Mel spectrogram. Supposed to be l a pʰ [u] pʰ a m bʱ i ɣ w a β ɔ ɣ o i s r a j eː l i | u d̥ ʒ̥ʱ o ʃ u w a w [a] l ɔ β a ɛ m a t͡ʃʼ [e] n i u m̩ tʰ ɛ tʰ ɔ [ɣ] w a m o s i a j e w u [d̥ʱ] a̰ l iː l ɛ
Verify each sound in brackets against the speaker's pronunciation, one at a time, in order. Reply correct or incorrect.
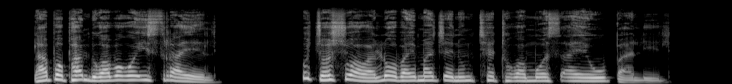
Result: incorrect, correct, correct, correct, incorrect

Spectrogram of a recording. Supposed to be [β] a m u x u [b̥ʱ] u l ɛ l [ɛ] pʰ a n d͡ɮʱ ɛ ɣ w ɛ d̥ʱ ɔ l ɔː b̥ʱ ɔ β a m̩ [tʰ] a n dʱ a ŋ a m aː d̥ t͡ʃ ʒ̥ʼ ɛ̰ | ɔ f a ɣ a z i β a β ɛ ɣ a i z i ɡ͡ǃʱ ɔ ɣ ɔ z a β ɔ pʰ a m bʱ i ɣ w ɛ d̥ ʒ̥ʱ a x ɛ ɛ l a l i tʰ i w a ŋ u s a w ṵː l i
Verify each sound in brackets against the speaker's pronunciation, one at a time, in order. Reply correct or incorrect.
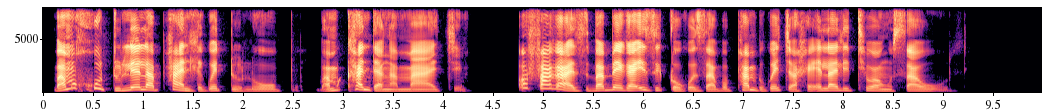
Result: correct, incorrect, incorrect, incorrect

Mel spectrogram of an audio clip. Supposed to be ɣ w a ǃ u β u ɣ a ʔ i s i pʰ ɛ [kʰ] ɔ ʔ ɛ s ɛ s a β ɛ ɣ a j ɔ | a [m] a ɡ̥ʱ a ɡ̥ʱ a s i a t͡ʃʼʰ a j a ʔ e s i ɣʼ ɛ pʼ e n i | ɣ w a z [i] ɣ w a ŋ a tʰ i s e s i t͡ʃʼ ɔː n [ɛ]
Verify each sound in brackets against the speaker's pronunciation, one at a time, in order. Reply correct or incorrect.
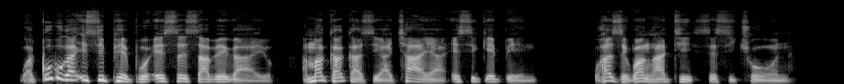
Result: incorrect, correct, incorrect, incorrect

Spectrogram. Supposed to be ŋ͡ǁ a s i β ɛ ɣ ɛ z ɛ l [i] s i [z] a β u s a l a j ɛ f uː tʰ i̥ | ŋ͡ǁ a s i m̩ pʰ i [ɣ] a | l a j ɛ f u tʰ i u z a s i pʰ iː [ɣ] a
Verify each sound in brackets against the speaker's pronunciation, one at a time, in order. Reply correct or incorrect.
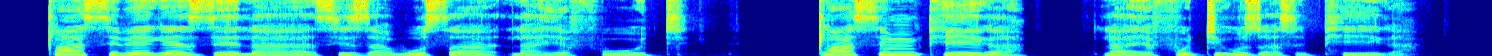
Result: incorrect, correct, correct, correct

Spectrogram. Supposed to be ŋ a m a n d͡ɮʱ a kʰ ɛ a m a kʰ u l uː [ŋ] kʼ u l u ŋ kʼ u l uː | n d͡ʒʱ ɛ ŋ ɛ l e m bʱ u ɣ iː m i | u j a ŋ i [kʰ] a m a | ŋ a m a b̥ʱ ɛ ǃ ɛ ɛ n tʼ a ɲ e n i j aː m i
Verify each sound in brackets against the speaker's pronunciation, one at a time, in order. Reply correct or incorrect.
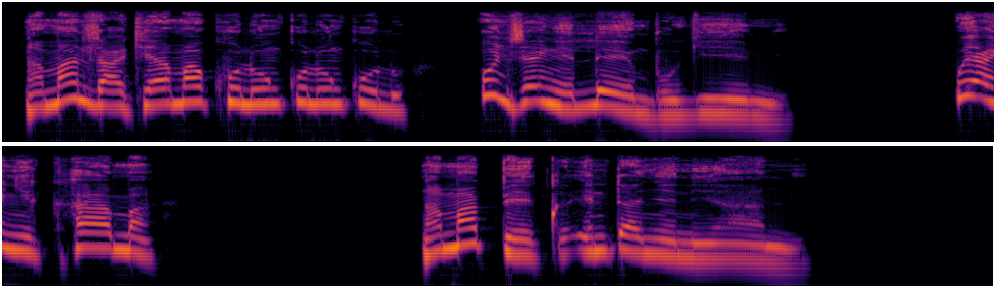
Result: correct, correct

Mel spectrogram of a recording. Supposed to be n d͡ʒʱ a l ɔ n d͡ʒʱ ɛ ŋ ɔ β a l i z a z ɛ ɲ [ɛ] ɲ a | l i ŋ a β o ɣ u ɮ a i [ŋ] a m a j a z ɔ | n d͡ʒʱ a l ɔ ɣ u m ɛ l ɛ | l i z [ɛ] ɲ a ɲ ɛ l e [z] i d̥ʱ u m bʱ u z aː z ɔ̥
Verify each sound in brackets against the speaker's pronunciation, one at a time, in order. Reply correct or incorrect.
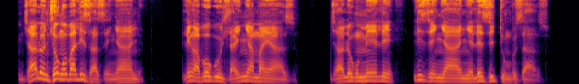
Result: incorrect, incorrect, correct, correct

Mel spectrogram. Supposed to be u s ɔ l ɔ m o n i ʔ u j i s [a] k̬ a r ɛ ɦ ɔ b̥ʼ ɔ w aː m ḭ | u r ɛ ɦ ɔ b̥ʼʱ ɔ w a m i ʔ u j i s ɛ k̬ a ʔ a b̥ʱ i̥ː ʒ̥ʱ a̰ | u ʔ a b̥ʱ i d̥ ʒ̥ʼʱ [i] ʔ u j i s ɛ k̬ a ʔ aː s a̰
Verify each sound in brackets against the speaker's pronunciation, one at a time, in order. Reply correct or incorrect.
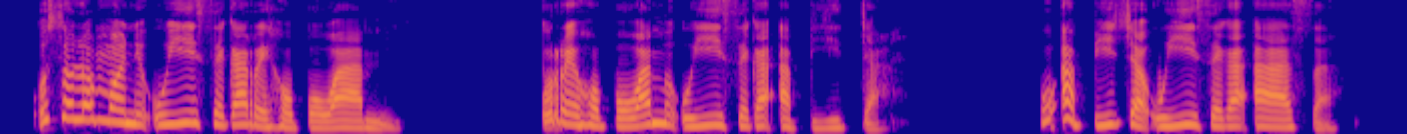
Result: incorrect, incorrect

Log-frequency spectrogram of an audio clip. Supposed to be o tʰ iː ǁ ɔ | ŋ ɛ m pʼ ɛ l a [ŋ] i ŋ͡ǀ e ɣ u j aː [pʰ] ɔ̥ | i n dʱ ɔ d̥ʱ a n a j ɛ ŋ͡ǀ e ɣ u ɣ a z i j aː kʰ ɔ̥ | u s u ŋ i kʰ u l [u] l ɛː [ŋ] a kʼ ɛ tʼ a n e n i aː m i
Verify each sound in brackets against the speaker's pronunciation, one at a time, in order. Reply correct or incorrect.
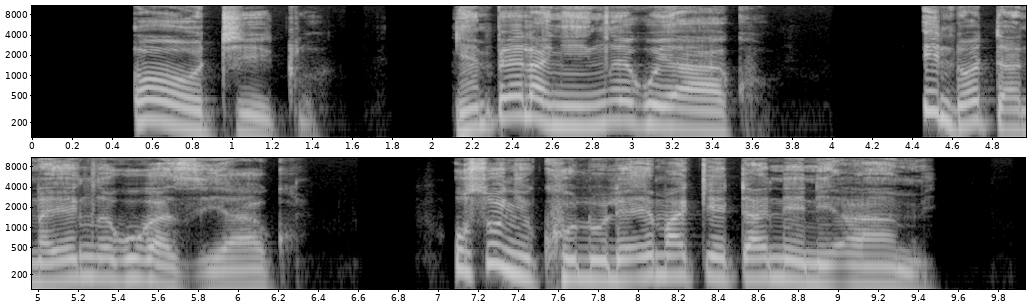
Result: correct, incorrect, correct, incorrect

